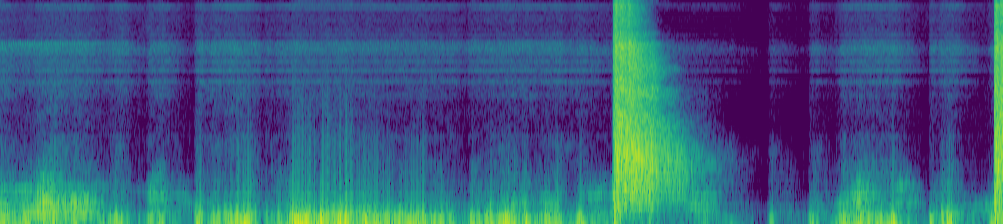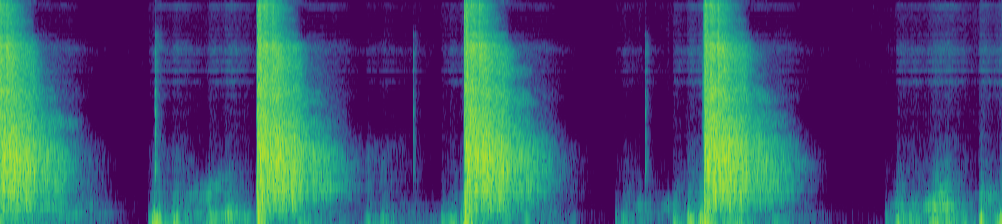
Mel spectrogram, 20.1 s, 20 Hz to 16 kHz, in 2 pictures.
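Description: A SIG P322 .22 pistol fires five sharp, cracking shots at a target at steady spacing, each separated by a quiet pause, with some rustling and handling noise between them.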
